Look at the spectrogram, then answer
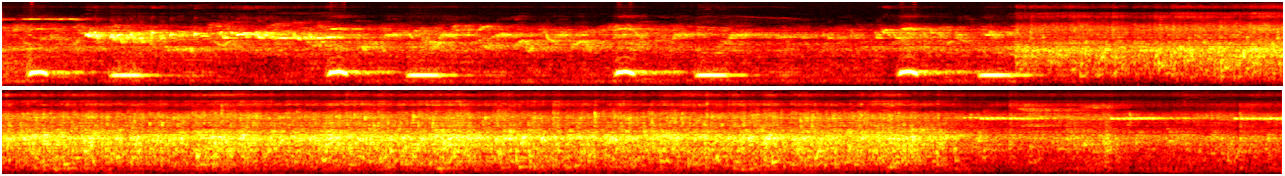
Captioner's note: various fan sounds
